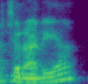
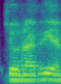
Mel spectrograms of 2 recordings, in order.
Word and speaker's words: Choraria: Choraria. Is it correct pronunciation? Uh, Yes, yes. Yes, sir. Choraria, na? Right, right. Choraria Okay, is thank right.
